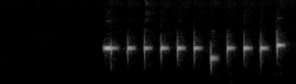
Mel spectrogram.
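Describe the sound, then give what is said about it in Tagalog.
A mobile phone ringtone for an incoming call: eleven quick, evenly spaced electronic beeps at a mid-high pitch, one dipping lower near the end. The beeps are fairly faint and play alone in silence. “Ay, teka, tumatawag. Sagutin ko lang, ha?”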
